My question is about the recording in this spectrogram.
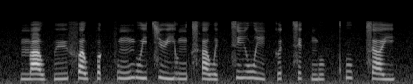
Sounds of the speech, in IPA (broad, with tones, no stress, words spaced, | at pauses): maː˨˩wpyː˨˧fɐ˧w pɐ˧k̚fʊ˨˥ŋmuː˨˥j t͡syː˨jʊ˨˥ŋt͡sʰɐ˨w ɪ˥k̚t͡siː˥wiː˨˩ kɵ˥t̚sɪ˨k̚muː˨˥k̚ pʰuː˥k̚sɐ˧j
